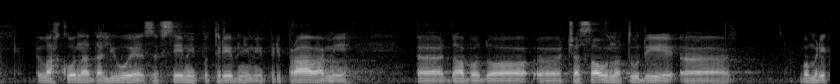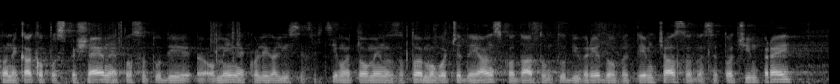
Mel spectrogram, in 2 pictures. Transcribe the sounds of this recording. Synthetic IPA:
laxkoːnad̪aljuːjɛzəwsemipɔt̪ɾeːbnimipɾipɾaːʋami | d̪abod̪ɔət͡ʃasɔwnɔt̪uːd̪iə | bomɾekənɛkaːkɔpɔspɛʃɛːnɛt̪oːsɔt̪uːd̪iɔmeːnjɛkɔleːɡalisit̪sɾɛt̪simɔjɛt̪oːmeːnuzat̪oːjɛmɔɡoːt͡ʃɛd̪ɛjanskɔd̪aːt̪umt̪uːd̪iwɾeːd̪uʋət̪emt͡ʃaːsud̪asɛt̪oːt͡ʃimpɾɛj

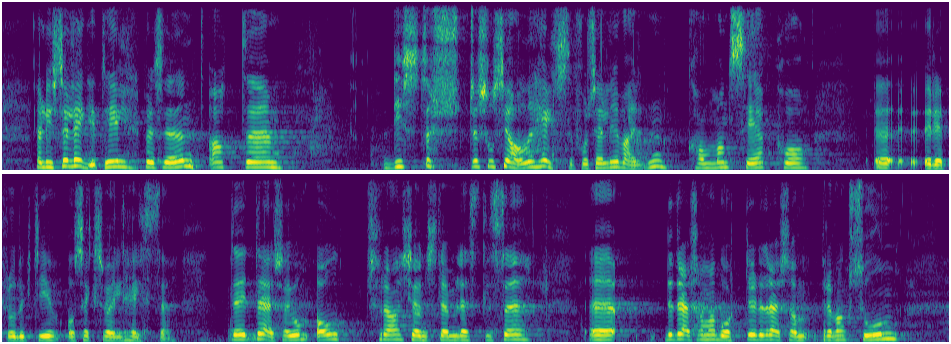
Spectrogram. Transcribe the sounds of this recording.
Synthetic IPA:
jæɪlʏst̪əɾɔlɛɡːət̪ʰɪlpʰɾɛsɪd̪ɛnt̪ʰɑt̪ | d̪ɪst̪œʂʈəsʊsɪɑːləɦɛlsəfɔʂɛlənəɪʋæɾd̪n̩kʰɑnmɑnseːpʰɔ | ɾɛpʰɾʊd̪ʉkt̪ʰiːʋɔsɛksʉɛlːɦɛlsə̰ | d̪ɛd̪ɾæɪəʂæɪjʊɔmɑlt̪fɾɑçœnslɛmlɛst̪əl̩sə | d̪ɛd̪ɾæɪəʂæɪɔmɑbɔʈːəɖɛd̪ɾæɪəʂæɪɔmpʰɾɛʋɑŋʂuːn

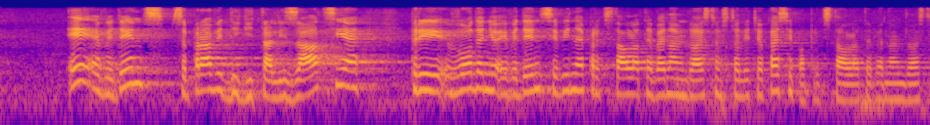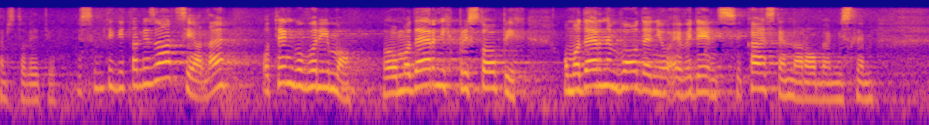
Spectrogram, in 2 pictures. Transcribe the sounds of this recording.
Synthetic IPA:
eɛʋid̪ent̪ssɛpɾaːʋid̪iɡit̪alizaːt̪sijɛpɾiʋoːd̪ɛnjuɛʋid̪ent̪sɛʋinɛpɾɛt̪st̪awlat̪ɛwɛnaind̪ʋajsɛ̥t̪ɛmst̪ɔleːt̪jukajsipapɾɛt̪st̪aːwlat̪ɛwɛːnaind̪ʋajsɛt̪ɛmst̪ɔleːt̪jumislimd̪iɡit̪alizaːt̪sijanɛɔt̪emɡɔʋɔɾiːmɔɔmɔd̪ɛɾnixpɾist̪ɔːpix | ɔmɔd̪ɛɾnɛmʋoːd̪ɛnjuʔɛʋid̪ent̪skajɛst̪emnaɾoːbɛmislim

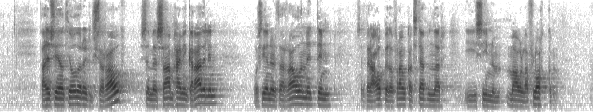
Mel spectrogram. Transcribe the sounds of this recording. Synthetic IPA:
θaðɛɾ̥sviːðanθjoːwðaɾeɾiksraːwvsɛmɛɾ̥saːmɦajviŋkaɾaːðɪlɪn | ɔ̰ɣsiːðanɛɾʏθaðraːwðanɪt̪ɪn | sɛmpɛːɾaaːwpɪɾafɾamkʰvat̪st̪ɛpnʏnnaɾḭsiːnʏmːaːwlaflɔhkʏm

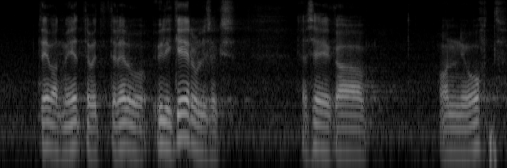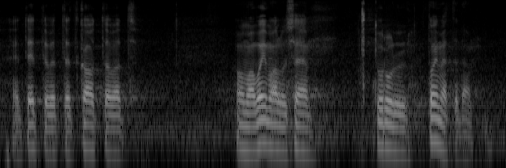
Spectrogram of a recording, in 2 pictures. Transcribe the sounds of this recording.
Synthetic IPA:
t̪e̞ːvɑd̪̥me̞jee̞t̪ːe̞vɤt̪ʲːˑjɑ̥t̪ːˑele̞luylʲike̞ːɾulise̞ks | jɑ̰se̞ːkɑ | o̞̰njuo̞ht̪e̞̰t̪ːˑe̞t̪ːe̞vɤt̪ˑːe̞d̪̥kɑo̞t̪ːˑɑvɑd̪̥ | o̞mɑvɤ̞jmɑluse̞ | t̪uɾult̪o̞jme̞t̪ːˑɑd̪̥ɑ

